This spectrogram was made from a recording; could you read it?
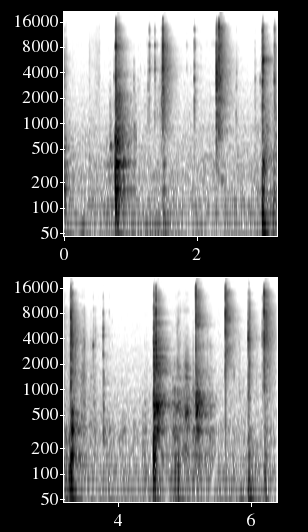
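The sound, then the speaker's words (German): Sharp plastic clicks of Lego Technic parts snapping together, about a dozen crisp snaps in an uneven rhythm, fairly quiet, with no talking. “Klick, klick, klick, klick. Die habe ich auch noch, diese Federn.”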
